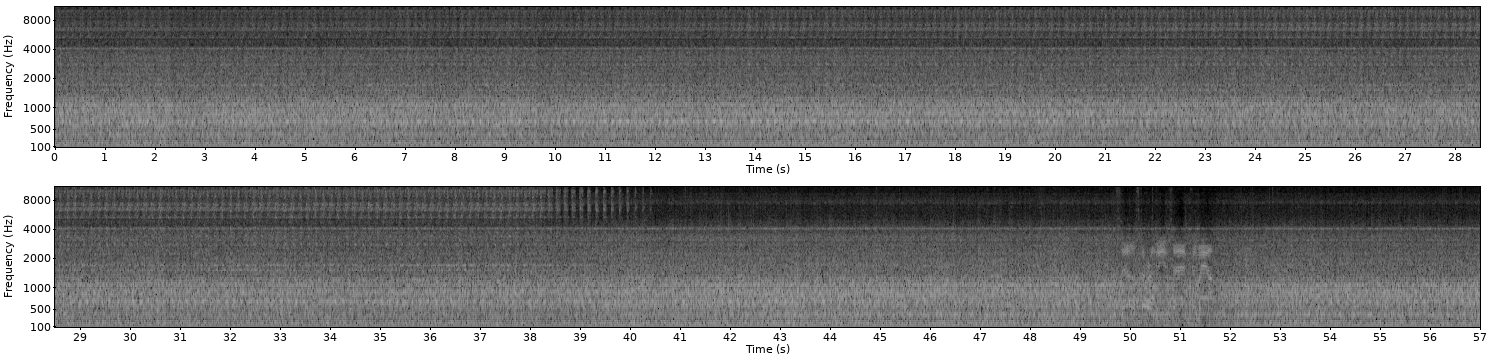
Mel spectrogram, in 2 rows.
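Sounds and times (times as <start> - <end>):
lathe running with hum: 0.0 - 57.0.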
